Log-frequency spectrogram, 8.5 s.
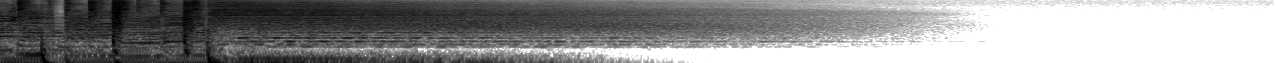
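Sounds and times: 
short powerful trap beat: 0.0 - 5.2.

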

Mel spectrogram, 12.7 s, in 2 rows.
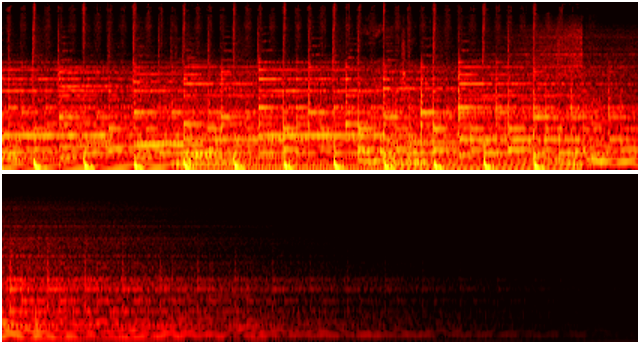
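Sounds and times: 
positive ambient music: 0.0 - 9.9.

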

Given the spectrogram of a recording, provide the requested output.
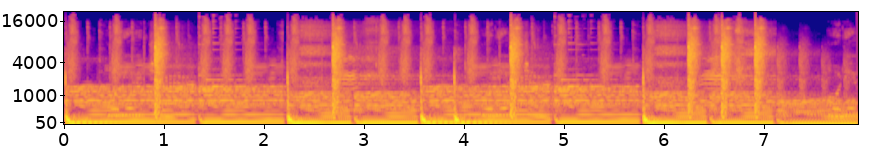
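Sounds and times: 
urban hip hop logo jingle: 0.0 - 7.8.

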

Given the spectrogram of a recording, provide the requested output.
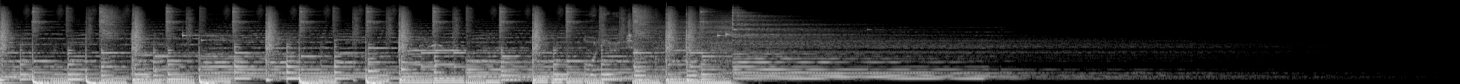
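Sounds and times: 
soulful R&B music: 0.0 - 10.2.

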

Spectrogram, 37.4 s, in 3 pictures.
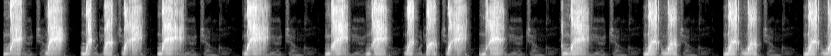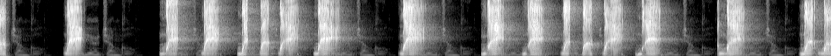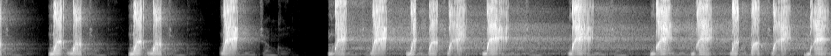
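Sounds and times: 
duck quacking: 0.1 - 2.8, 3.7 - 4.1, 4.9 - 7.6, 8.4 - 8.9, 9.7 - 10.2, 10.9 - 11.4, 12.1 - 12.6, 13.5 - 13.8, 14.9 - 17.7, 18.5 - 19.0, 19.7 - 22.5, 23.2 - 23.8, 24.5 - 26.3, 26.9 - 27.6, 28.3 - 28.7, 29.9 - 37.3.

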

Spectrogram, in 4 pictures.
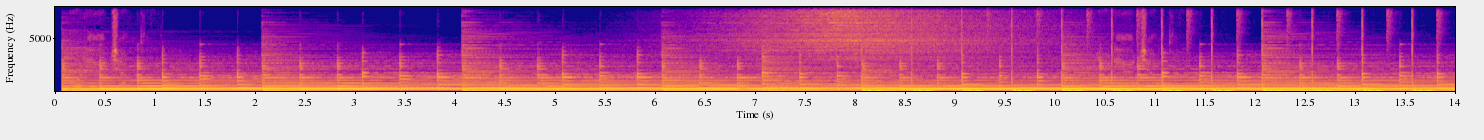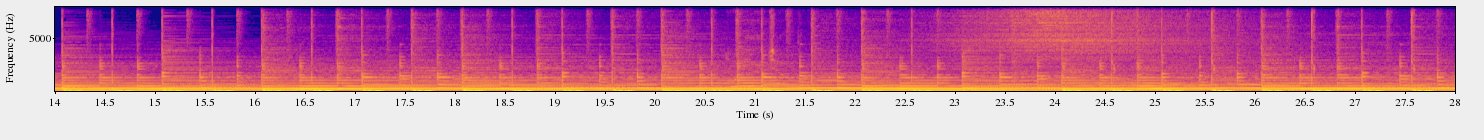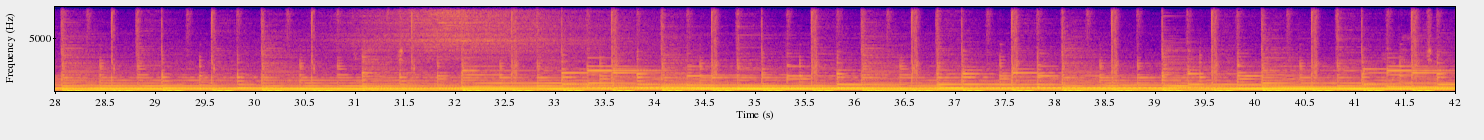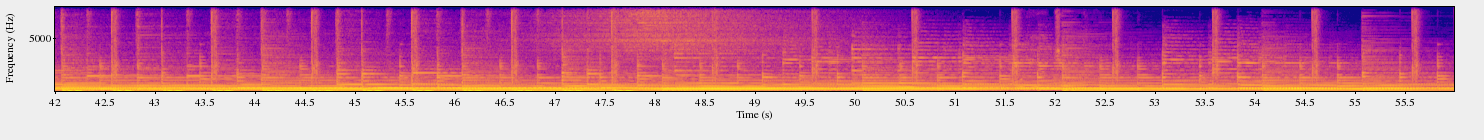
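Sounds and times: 
corporate motivational music: 0.0 - 55.9.

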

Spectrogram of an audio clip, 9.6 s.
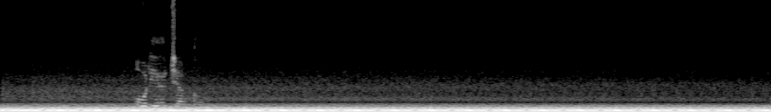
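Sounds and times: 
hum: 0.0 - 9.6.

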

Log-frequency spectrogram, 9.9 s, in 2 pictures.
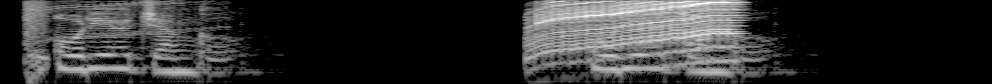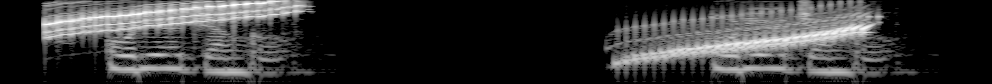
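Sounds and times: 
progress bar loading interface sound: 2.7 - 3.8, 5.2 - 6.5, 8.0 - 9.4.

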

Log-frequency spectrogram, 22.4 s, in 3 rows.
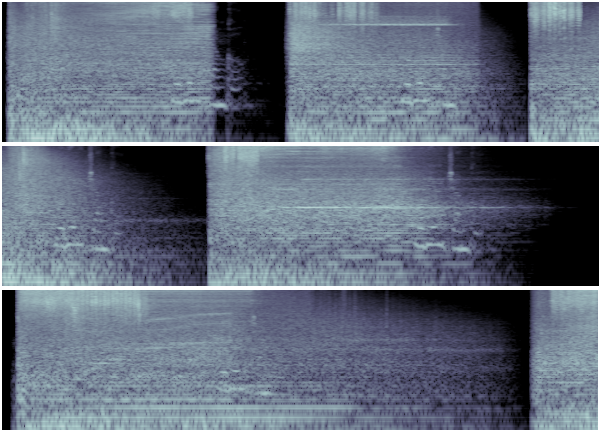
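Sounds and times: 
impact hit: 0.1 - 2.4, 3.6 - 13.9, 15.1 - 22.3
transforming glitch: 0.1 - 2.6, 3.6 - 8.6, 10.1 - 13.4, 15.1 - 22.3.

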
